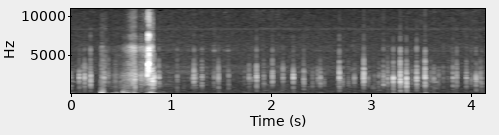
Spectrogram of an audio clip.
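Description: A brief rumbling buffet on the helmet camera's microphone about half a second in, then scattered light ticks of raindrops hitting the camera.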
